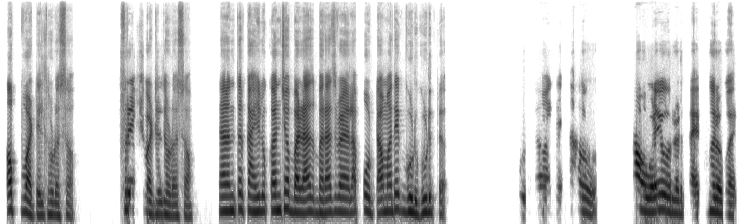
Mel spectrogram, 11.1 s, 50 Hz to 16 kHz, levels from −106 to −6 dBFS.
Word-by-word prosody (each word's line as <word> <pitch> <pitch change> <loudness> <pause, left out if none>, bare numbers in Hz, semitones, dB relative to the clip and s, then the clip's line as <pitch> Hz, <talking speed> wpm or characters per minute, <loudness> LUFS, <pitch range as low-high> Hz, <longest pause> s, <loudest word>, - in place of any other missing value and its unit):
Up 220 0 0
वाटेल 150 -5 +1
थोडंस. 155 -3 -6 0.8
Fresh 230 -1 -2
वाटेल 160 -2 -3
थोडसं. 140 -3 -5 0.4
त्यानंतर 200 +2 +1
काही 200 -2 +1
लोकांच्या 210 +3 +1
बऱ्याच 180 +1 +4
बऱ्याच 180 +1 0
वेळेला 190 -2 0
पोटामध्ये 195 +1 -1
गुडगुडतं 190 0 0 1.1
पोटामध्ये 190 - -12 0.3
हो. 175 -6 -3 0.6
कावळे 200 -4 +7
ओरडत 190 -6 +1
आहेत, 150 - 0 0.2
बरोबर. 170 -6 +3
190 Hz, 110 wpm, -20 LUFS, 170-205 Hz, 1.1 s, कावळे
